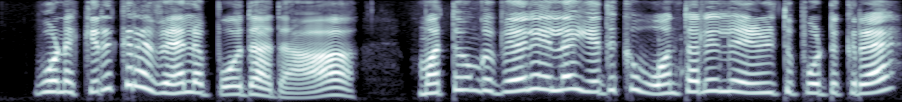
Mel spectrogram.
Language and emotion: Tamil, surprised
